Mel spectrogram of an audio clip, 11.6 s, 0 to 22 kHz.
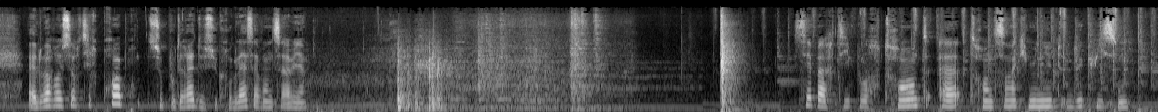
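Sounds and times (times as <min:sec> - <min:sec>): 
speech: 0:00.3 - 0:03.4, 0:08.0 - 0:11.5
clafoutis dish slid into an oven with metallic clunks: 0:03.9 - 0:07.6.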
